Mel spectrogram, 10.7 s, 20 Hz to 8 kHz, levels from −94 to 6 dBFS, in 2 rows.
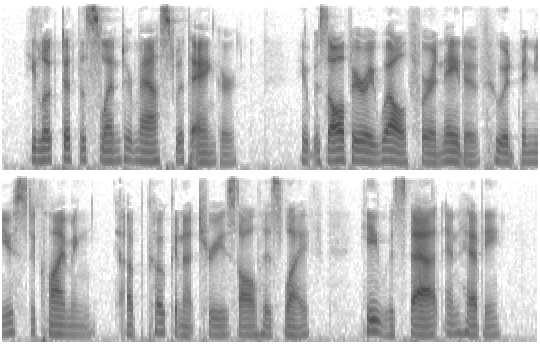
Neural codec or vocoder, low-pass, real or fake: none; 7.2 kHz; real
